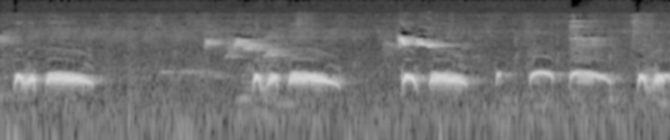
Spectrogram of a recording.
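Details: Decoy spotted dove cooing: quick stuttering coo notes lead into sustained, slightly falling coos, phrases repeated with short pauses, while a higher chirping bird calls faintly in between.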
